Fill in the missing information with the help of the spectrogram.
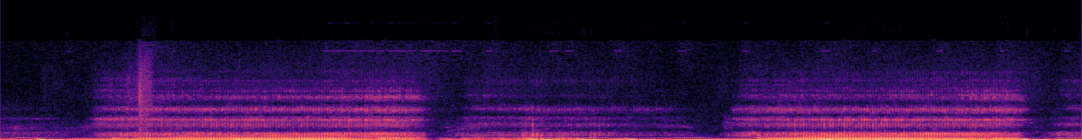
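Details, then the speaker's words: Adult man asleep in a car after an outing, snoring loudly with deep, rattling, buzzing snores over a steady background hum. "Look at him, just snoring his ass off."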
